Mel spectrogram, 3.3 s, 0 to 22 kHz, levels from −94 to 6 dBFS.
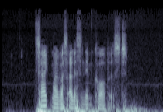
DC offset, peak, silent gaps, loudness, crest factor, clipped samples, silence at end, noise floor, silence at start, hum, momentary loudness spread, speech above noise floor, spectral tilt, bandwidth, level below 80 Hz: under 0.1%; -4 dBFS; none; -26 LUFS; 20 dB; under 0.1%; 0.35 s; -61 dBFS; 0.7 s; none; 8 LU; 39 dB; -5 dB/octave; 14.5 kHz; -30 dBFS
